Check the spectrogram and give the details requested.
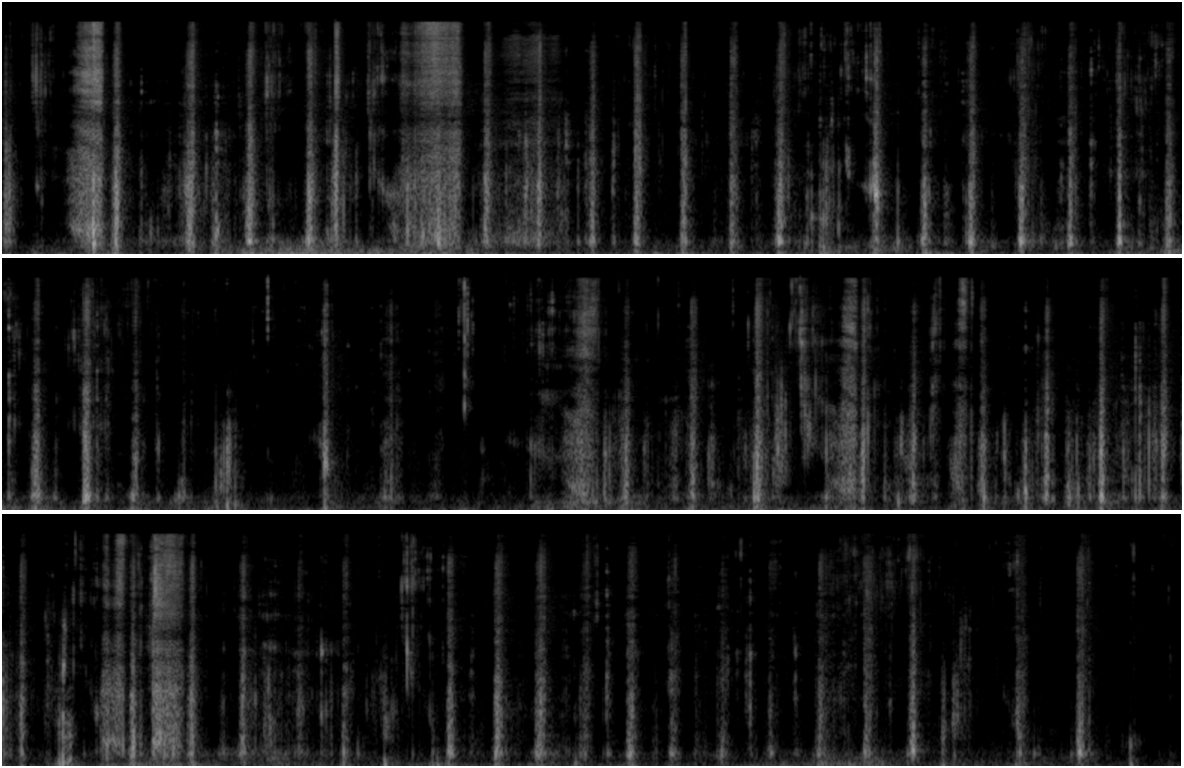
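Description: A person eating bibim noodles with crunchy raw vegetables and kimchi, chewing and crunching steadily. The bites come as many short, crisp crunches, a few to several a second, with a handful of louder, longer crunching spells.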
